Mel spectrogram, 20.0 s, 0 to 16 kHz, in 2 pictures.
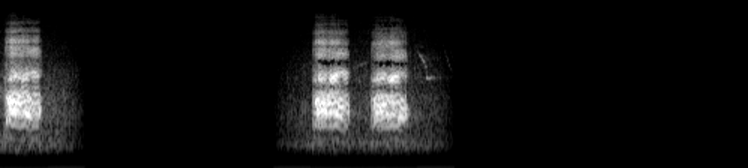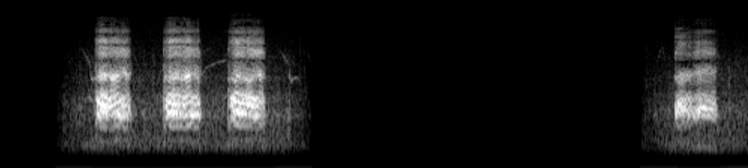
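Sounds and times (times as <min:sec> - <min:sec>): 
bird giving harsh raspy caws: 0:00.0 - 0:00.6, 0:04.2 - 0:05.8, 0:11.1 - 0:14.0, 0:18.8 - 0:19.8.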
